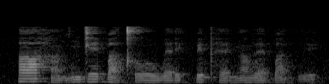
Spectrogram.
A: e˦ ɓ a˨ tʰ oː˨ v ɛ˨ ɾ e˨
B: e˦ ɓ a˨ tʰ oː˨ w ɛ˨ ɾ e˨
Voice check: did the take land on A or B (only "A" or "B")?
B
